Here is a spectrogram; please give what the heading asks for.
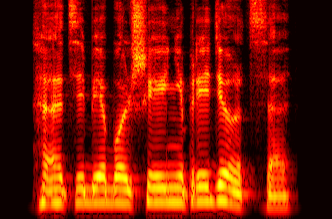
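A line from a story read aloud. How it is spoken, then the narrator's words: Deep bass laugh. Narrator (Russian): Хохотнул басом кто-то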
